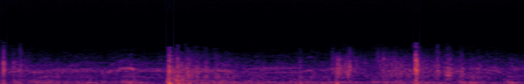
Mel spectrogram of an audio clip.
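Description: Distant gunfire: irregular single shots, the loudest about a second and a half in and more near the end, over a steady low rumble.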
